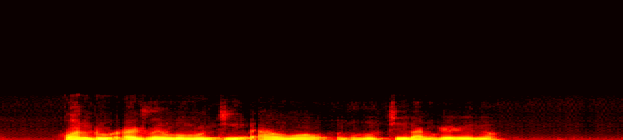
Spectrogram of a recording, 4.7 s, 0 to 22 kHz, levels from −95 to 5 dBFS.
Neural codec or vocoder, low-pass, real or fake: codec, 16 kHz, 1 kbps, FunCodec, trained on Chinese and English, 50 frames a second; 7.2 kHz; fake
